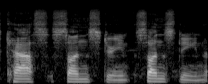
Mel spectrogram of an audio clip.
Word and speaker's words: Cass Sunstein: It's Cass Sunstein. I was saying his name wrong.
